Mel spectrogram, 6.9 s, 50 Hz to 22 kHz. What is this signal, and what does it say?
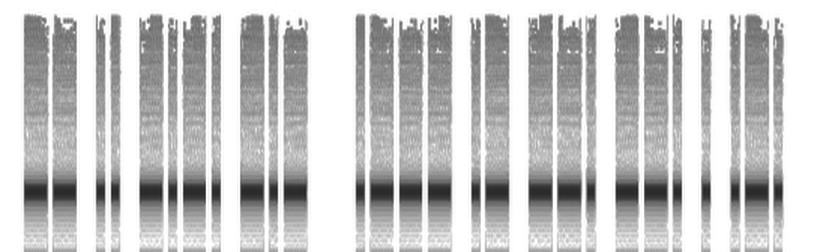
Morse code, heard as a keyed tone, about 20 wpm, 1000 Hz. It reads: MICK JAGGER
